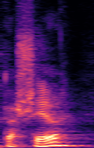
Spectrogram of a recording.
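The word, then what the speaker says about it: כשר: Koscher, oder eigentlich ursprünglich auf Hebräisch Kasher ausgesprochen, bedeutet nicht mehr als rein.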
